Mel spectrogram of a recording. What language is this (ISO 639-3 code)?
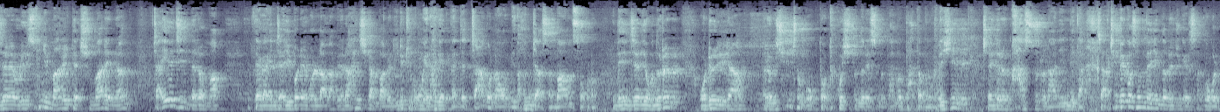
kor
